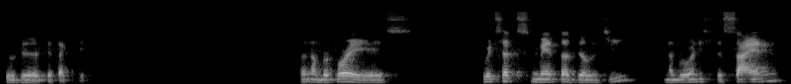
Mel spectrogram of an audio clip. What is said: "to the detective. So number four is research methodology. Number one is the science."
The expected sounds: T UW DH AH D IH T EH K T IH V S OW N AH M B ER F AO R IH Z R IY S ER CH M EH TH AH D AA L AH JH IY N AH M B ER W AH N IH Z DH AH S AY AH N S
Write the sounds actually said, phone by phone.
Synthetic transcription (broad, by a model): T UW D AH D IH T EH K T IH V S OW N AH M B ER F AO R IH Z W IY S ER S M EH T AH D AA L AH JH IY N AH M B ER W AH N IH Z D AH S AY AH N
